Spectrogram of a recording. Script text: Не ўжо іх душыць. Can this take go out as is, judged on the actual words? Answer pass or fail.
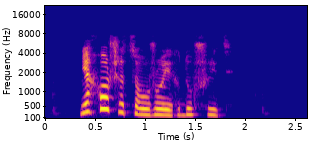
fail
